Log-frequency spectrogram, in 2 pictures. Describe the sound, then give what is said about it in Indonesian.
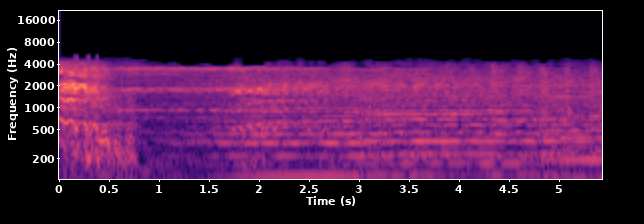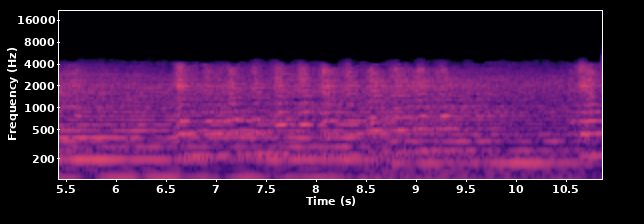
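A horse whinnies loudly, a long, drawn-out neigh that holds steady for several seconds with no voices around it. “Mudah-mudahan saya bisa naik ke atas punggung kuda.”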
